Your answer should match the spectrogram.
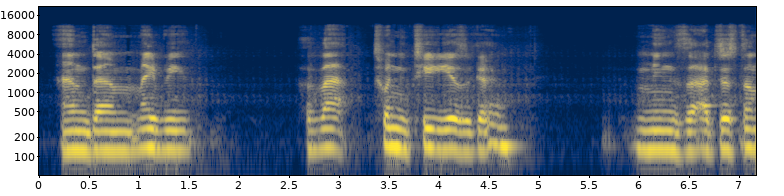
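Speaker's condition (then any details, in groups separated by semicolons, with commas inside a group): Brain injury; severe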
